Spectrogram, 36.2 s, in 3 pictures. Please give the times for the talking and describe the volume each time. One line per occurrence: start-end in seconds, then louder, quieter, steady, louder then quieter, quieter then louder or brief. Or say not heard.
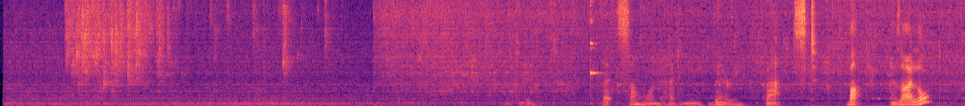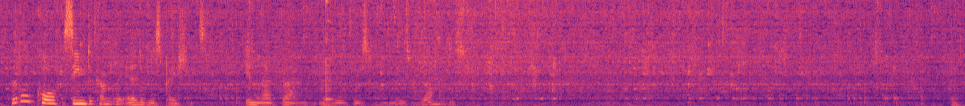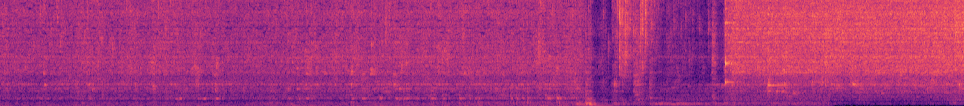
6.2-17.9 louder then quieter.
